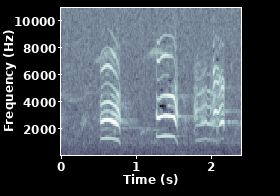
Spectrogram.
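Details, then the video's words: Prairie dogs from a huge town behind a riverside campsite on the Wild & Scenic Upper Missouri River, calling in the morning: three sharp, high, harmonic chirp-barks about half a second apart, the last one doubled and softer. "Prairie Dog Good Morning"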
